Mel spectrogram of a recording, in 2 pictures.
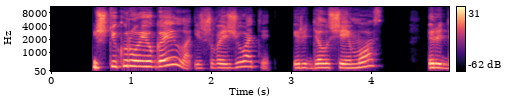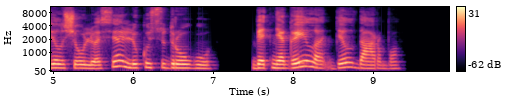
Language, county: Lithuanian, Šiauliai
